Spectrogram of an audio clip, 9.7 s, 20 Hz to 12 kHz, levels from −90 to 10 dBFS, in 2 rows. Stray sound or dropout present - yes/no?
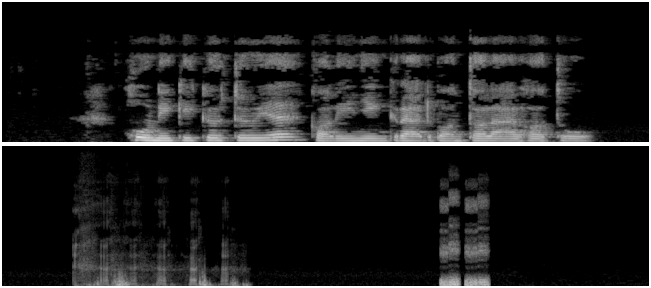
yes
